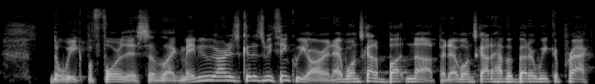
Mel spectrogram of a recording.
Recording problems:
squashed, flat; heavily

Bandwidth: 14.5 kHz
